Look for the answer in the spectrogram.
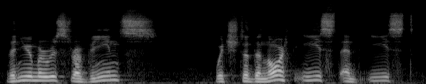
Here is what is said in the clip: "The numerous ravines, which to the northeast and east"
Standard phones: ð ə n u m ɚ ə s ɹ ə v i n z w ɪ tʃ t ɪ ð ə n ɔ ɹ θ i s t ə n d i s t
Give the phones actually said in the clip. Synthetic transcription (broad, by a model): ð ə n u m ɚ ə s ɹ ə v i n z w ɪ tʃ t ɪ ð ə n ɔ ɹ θ i s t ə n d i s t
